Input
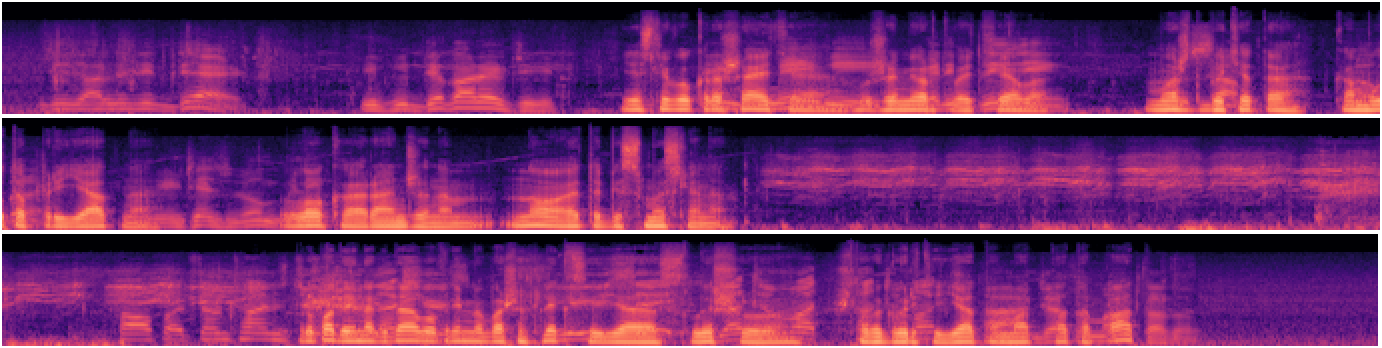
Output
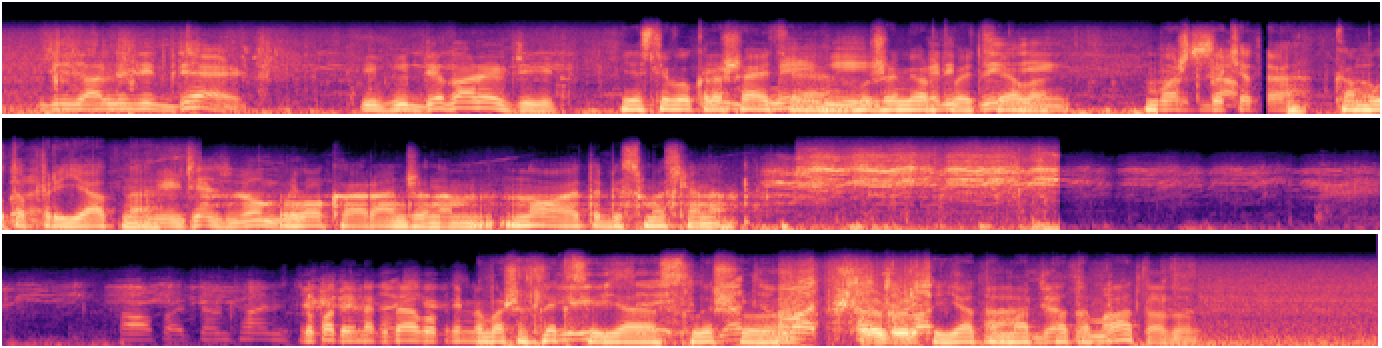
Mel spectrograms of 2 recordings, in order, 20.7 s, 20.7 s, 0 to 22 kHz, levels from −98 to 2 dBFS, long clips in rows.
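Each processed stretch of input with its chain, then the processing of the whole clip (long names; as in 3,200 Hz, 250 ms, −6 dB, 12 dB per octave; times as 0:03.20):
0:05.78–0:06.44: noise gate −37 dBFS, range −48 dB + resonant band-pass 3,300 Hz, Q 0.51
0:07.89–0:10.87: high-frequency loss of the air 250 metres + hollow resonant body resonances 890/1,300 Hz, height 17 dB, ringing for 30 ms
0:12.18–0:16.17: low-pass filter 3,700 Hz 24 dB per octave + low-shelf EQ 300 Hz −8 dB + expander for the loud parts 2.5 to 1, over −36 dBFS
0:17.67–0:18.43: band-pass filter 390–6,700 Hz + leveller curve on the samples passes 5
whole clip: Butterworth low-pass 8,500 Hz 48 dB per octave; downward compressor 2 to 1, threshold −33 dBFS; boost into a limiter +28.5 dB; level −1 dB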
